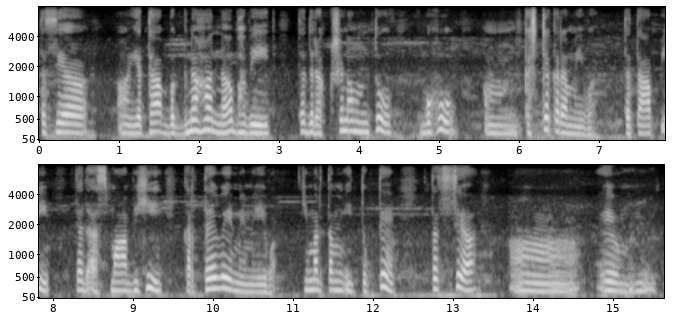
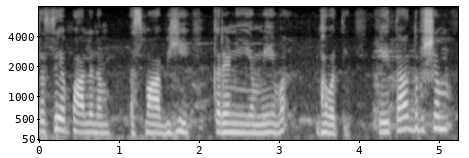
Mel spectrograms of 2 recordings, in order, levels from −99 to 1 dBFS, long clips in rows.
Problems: none marked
